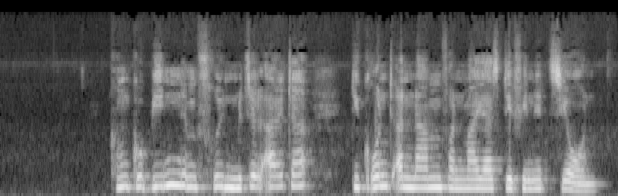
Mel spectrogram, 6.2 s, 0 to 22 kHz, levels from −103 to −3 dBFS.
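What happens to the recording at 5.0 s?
Hard clipping runs from 4.85 to 5.10 s: the speech overdrives a stage by about 2 dB, flattening peaks and adding a brief crackle on the loudest moments.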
